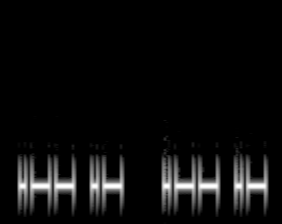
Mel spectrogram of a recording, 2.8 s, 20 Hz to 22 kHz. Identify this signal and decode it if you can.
Morse code, heard as a keyed tone, about 20 wpm, 700 Hz. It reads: WA WA
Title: Speed-Racing Common QSO Phrases Encore - 20wpm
